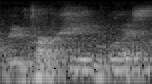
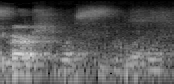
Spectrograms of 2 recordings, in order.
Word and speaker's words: reverse: Remember the B sound, reverse. B, this is something to practice. Everybody wants to say worse, worse, worse. We don't. No. B. Verse, verse, verse. Reverse.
